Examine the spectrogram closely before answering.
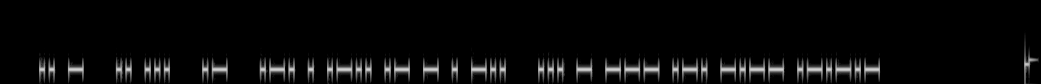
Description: Morse code, heard as a keyed tone, about 25 wpm, 700 Hz. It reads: IT IS A RELATED STORY.
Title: Sentences from Top 1000 Words - Review Part 5 - 25wpm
